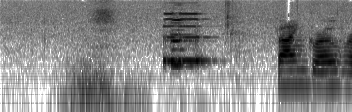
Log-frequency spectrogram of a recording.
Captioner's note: bell dinging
